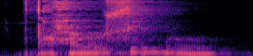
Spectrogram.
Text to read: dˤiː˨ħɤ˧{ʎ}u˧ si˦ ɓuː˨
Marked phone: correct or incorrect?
incorrect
